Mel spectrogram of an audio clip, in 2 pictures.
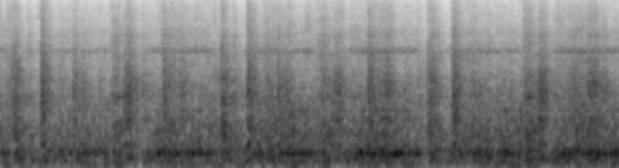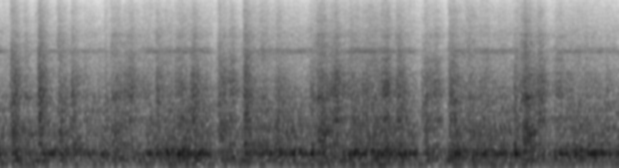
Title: Whirlpool Cabrio with bad bearing full wash cycle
